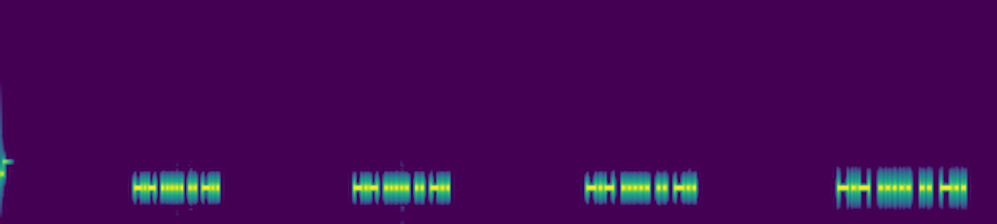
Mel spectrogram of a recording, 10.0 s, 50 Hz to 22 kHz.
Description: Morse code, heard as a keyed tone, about 42 wpm, 700 Hz. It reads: K5ID K5ID K5ID K5ID
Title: Speed Racing - USA Call Signs 35wpm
